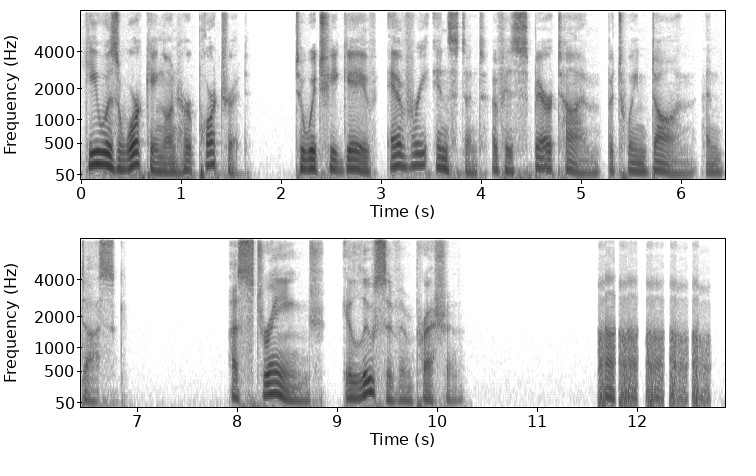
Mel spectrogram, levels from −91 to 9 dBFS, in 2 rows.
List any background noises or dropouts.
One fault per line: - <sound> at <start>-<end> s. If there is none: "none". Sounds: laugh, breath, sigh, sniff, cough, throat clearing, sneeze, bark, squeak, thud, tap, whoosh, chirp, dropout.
- laugh at 11.6-12.7 s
